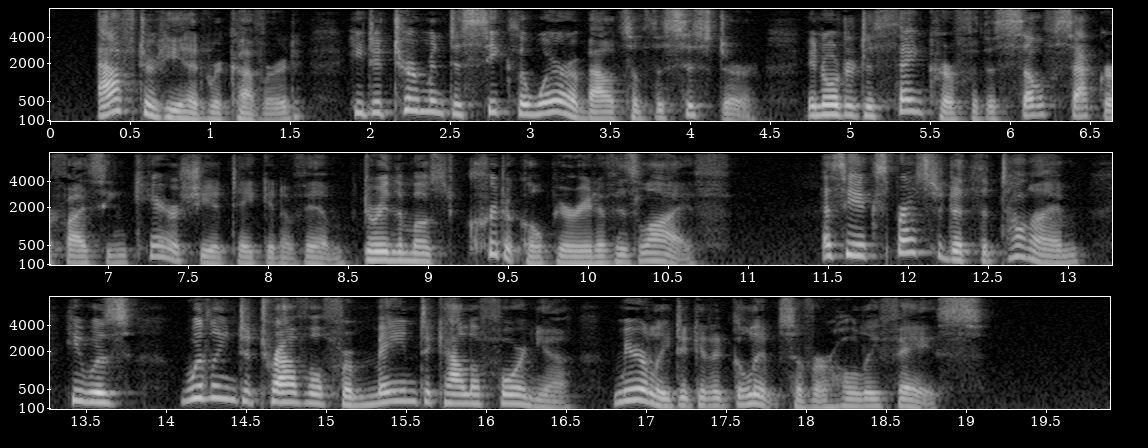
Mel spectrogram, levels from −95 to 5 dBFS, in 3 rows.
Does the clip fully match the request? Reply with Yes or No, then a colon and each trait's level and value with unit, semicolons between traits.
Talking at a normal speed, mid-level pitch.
Yes: average, 185 wpm; medium, 170 Hz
